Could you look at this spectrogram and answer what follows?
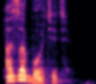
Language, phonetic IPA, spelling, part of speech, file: Russian, [ɐzɐˈbotʲɪtʲ], озаботить, verb, Ru-озаботить.ogg
- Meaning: 1. to cause anxiety, to disquiet, to worry 2. to add someone (more trouble, work, responsibilities, etc.)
